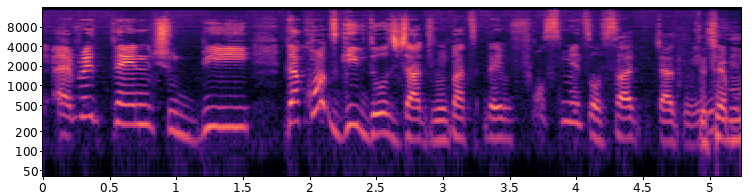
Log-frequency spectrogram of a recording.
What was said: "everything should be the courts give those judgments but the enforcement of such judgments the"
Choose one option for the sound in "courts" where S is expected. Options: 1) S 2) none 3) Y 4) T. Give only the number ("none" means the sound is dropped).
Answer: 2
